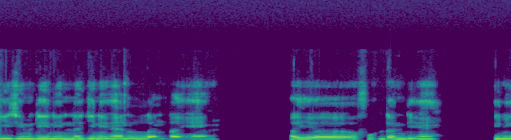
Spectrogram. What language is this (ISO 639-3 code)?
ffm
